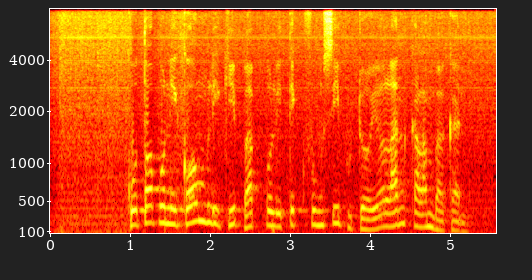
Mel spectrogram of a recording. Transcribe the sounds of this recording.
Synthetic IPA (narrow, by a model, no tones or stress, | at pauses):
kut̪ɔpunikɔməliɡ̥ib̥ä̤pːolit̪ɪk̚fuŋsib̥ṳd̪̥ɔ̤jɔlankalambaɡ̥a̤n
